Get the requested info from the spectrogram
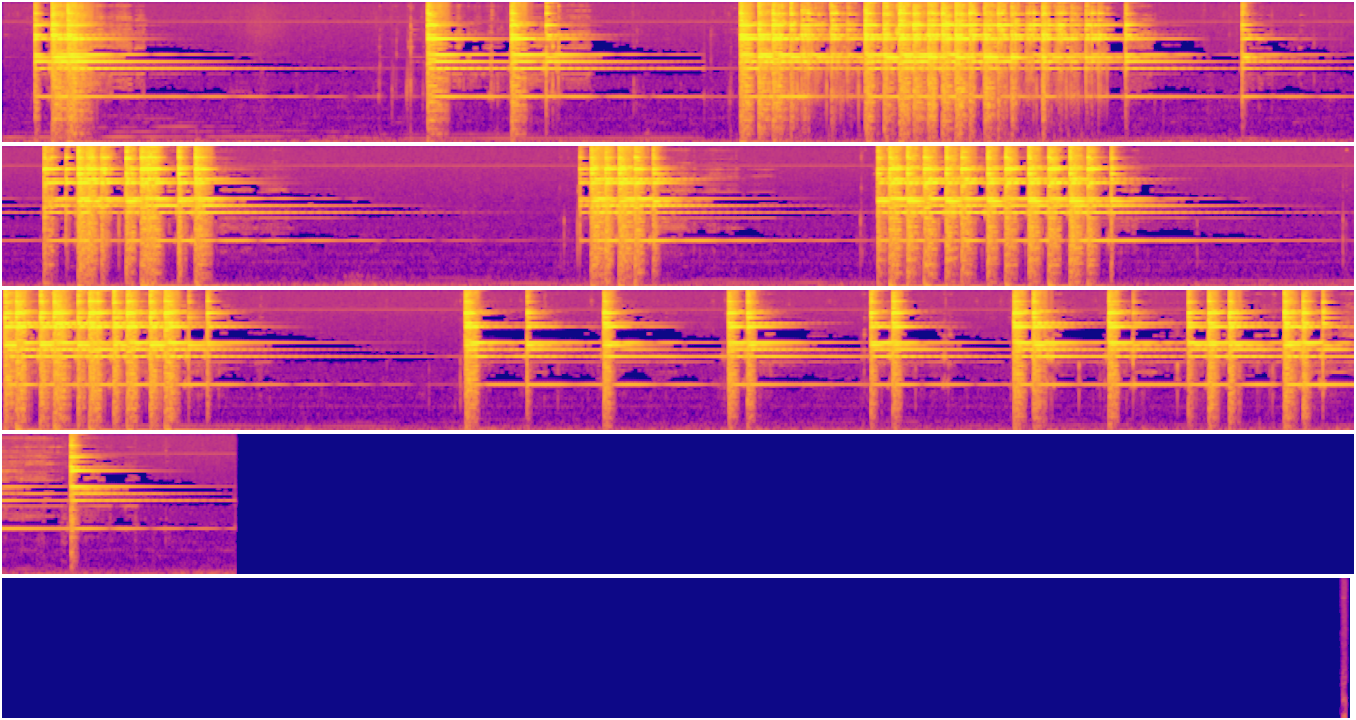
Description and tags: School Clock Ringing
Ringing of clock
Ringing, Clock, School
